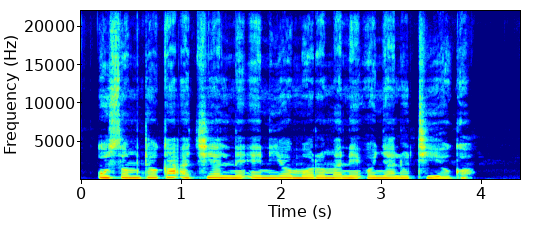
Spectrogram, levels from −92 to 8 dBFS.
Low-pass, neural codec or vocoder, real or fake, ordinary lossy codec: none; none; real; none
